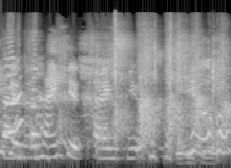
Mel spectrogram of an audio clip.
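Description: A small group of people clapping their hands together, with several voices talking over the applause.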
